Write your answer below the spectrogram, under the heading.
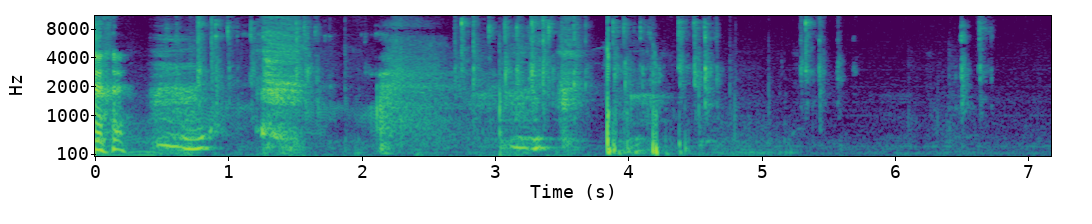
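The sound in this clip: A whole sentence is typed on a computer keyboard. Voices and laughter come first, then a run of quick, light key clicks that thins out into a few scattered taps.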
